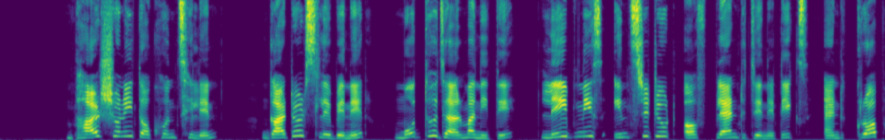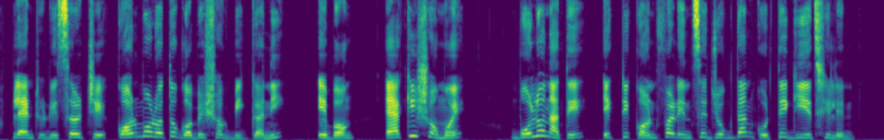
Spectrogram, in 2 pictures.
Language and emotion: Bengali, neutral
